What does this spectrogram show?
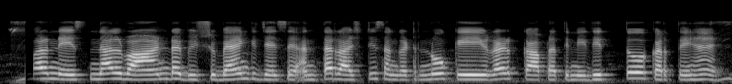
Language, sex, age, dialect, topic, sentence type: Hindi, female, 18-24, Awadhi Bundeli, banking, statement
